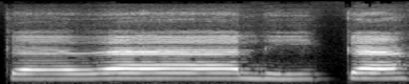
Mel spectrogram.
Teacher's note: کھڑی زبر، اس کو ہم نے عام زبر کے مقابلے میں کھنچاؤ دے کر ایک الف کے برابر لمبا کر کے ادا کرنا ہوتا ہے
